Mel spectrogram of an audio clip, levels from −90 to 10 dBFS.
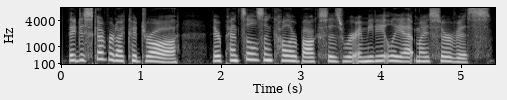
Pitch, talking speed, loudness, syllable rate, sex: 245 Hz, 165 wpm, -15 LUFS, 5.9 syllables/s, female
